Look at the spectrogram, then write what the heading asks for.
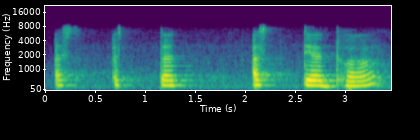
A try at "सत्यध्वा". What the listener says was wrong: Actually जो ये होता है ना, ये वाला स्वर जो होता है, ये आ का उच्चारण होता है, लेकिन इसका गुंग होता है, प्लुप्त होता है। तो आप इसको असत्य की जगह आप सत्यध्वा पढ़ सकते हो डायरेक्टली।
